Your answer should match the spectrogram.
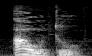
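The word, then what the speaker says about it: Auto: على سبيل المثال معانا اول مقطع اللي هو الا او اه وبيتنطق او او ثم يشبيل اوتو اوتو يعني سياره اوضه هاوس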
